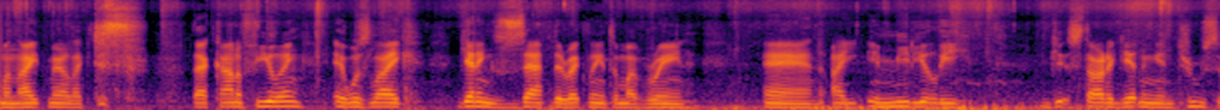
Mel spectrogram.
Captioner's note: gasp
